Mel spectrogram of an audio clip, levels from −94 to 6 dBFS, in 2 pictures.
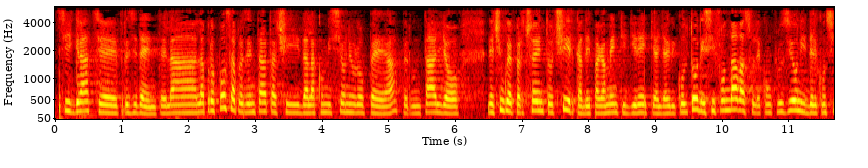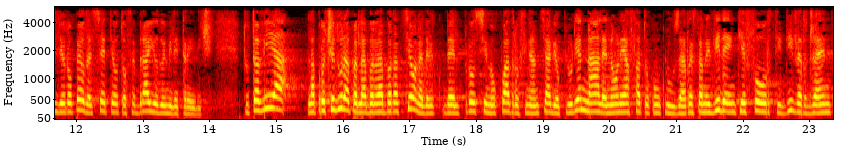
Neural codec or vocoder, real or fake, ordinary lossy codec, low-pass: none; real; none; 5.4 kHz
